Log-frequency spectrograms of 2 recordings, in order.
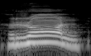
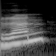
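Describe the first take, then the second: First: The vowel sounds like the 'o' in 'on'. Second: The vowel sounds like the 'u' in 'run'. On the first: The speaker calls it wrong. "ऐसे देखेंगे तो रॉन नहीं" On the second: The speaker calls it right. "इसको R O N को रन पढ़ना है"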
